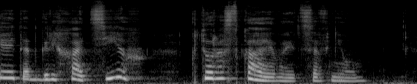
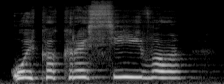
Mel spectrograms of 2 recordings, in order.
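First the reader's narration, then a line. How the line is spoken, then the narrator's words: Delighted exclamation. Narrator (Russian): воскликнула Таня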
